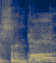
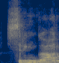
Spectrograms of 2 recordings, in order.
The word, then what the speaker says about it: श्रृंगार: क्योंकि इसमें ऋ की मात्रा लगी है। ऋ अब ऋ निकलना चाहिए ना उच्चारण में। तो श्रृंगाल होता है। श्रृंगार होता है।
